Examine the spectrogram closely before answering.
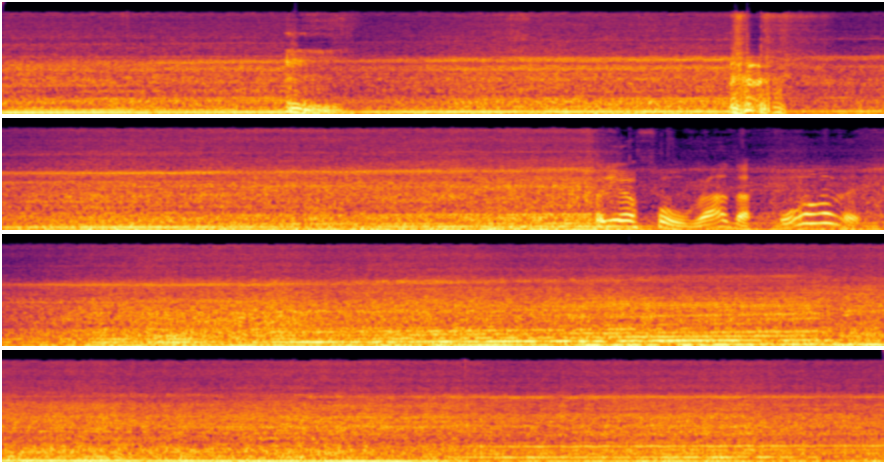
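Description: A motorcycle engine hums steadily and changes pitch as it shifts gears.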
